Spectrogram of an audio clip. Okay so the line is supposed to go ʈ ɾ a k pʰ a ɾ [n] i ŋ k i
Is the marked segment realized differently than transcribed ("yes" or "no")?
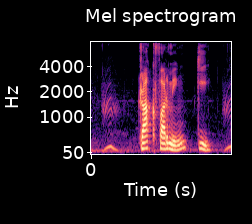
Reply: yes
